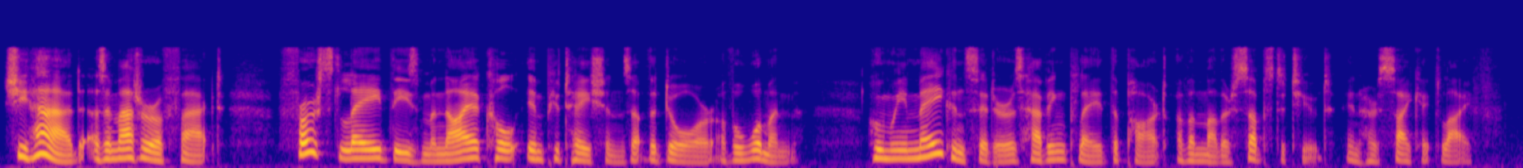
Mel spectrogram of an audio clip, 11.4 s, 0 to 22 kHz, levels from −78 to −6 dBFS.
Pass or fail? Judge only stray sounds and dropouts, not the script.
pass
